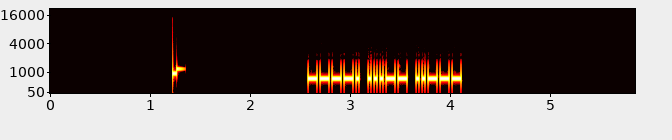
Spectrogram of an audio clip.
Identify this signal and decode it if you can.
Morse code, heard as a keyed tone, about 40 wpm, 700 Hz. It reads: 932
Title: Numbers - 3-Digit 40wpm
